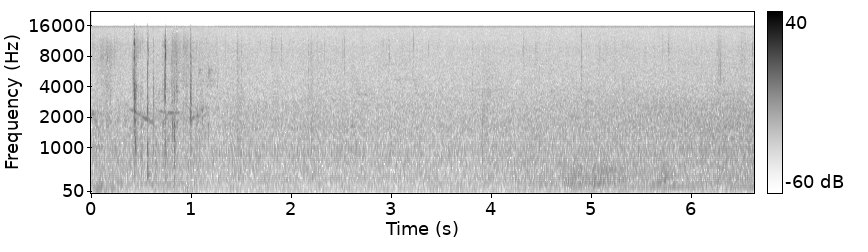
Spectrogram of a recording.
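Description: Steady hiss of rain falling during a thunderstorm, with a few sharp ticks in the first second.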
